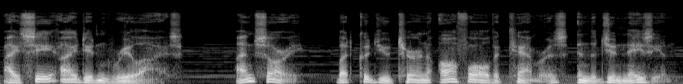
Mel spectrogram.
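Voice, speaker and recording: A man voices a kindly, dignified older boss for a manga dub. His voice is low and raspy, polite yet authoritative. Music sits softly behind him. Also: big pitch swings, a little slow, exaggerated voice. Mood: indulgent. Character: dignified, kindly older male association president. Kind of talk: dramatic manga dub acting.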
